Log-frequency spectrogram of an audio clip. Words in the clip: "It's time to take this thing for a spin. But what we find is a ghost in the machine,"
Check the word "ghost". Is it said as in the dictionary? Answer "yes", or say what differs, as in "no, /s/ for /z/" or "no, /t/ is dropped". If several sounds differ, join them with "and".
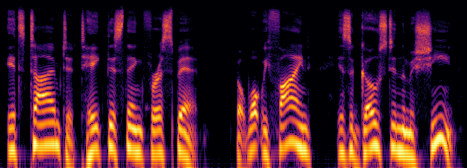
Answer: yes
